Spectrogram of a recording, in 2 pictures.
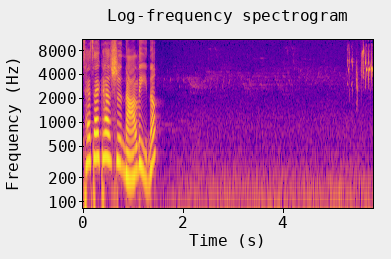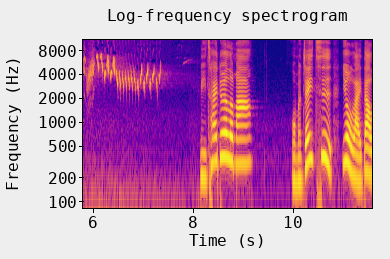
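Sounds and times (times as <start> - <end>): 
speech: 0.0 - 1.6, 8.2 - 9.2, 10.0 - 11.5
birds chirping in a park: 0.4 - 9.0.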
